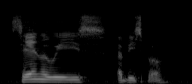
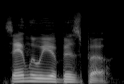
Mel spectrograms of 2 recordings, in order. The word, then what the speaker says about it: San Luis Obispo: San Luis Obispo. – Oh, you did pretty good. Pretty good. San Luis Obispo.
